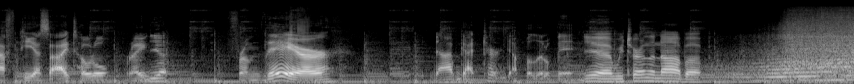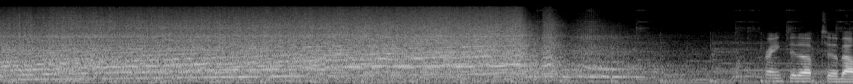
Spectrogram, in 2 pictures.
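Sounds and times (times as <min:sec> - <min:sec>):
car engine revving: 0:06.4 - 0:16.0.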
